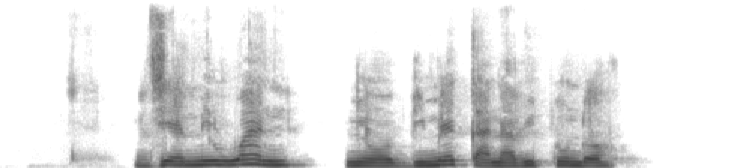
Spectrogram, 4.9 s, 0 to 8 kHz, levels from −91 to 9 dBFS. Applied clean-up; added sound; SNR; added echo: neural mask model Resemble Enhance denoiser.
